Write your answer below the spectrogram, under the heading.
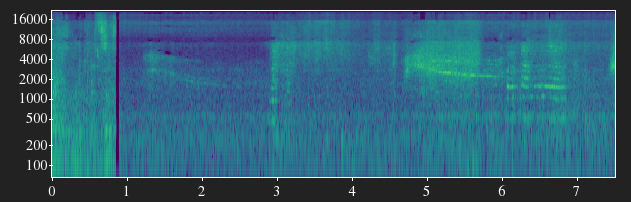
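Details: Kittens growing noisy after seeing food: thin, high-pitched mews, one long falling cry near the middle followed by a shorter held mew, after a sharp knock at the start, over a steady low indoor hum.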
